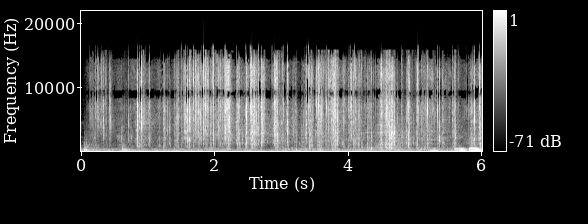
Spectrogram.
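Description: Foil trading-card pack wrapper crinkling and crackling as hands tear it open, a dense run of crackles.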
